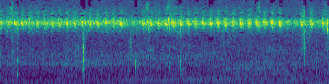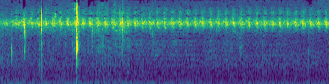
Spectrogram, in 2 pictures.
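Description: Steady high insect trill, a fast, even pulsing that runs on without a break, with scattered light clicks over it, the sharpest about five seconds in.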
